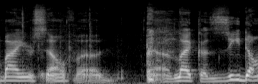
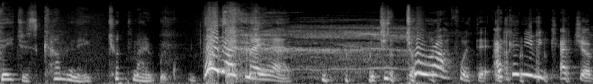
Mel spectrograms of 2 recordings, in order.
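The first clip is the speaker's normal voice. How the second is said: high, swooping put-on woman's voice; 8 semitones higher than usual. Retell, on request, what a woman said after a bird ripped her hair off, imitating her voice. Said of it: "say in the voice one more time".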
